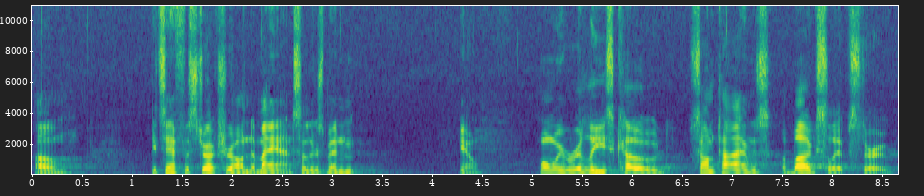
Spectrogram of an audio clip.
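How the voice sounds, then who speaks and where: A man's voice: sits low, a little slow, mellow. A middle-aged man giving a technical talk on a conference stage, conversational with fillers and restarts. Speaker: conference speaker. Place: large conference hall stage. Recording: long hall reverb.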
